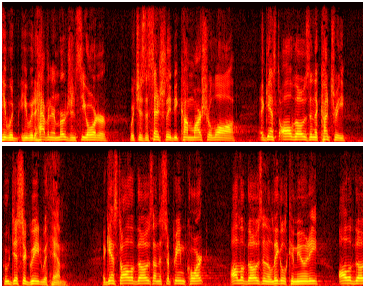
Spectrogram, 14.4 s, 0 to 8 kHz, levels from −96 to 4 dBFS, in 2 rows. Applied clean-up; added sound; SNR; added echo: none; none; none; none.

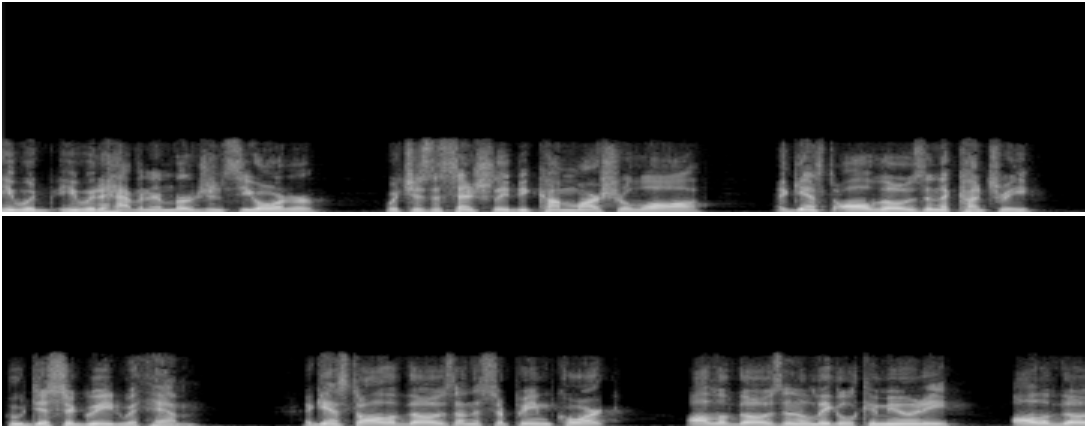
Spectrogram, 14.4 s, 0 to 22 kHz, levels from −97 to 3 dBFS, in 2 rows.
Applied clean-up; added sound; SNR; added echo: neural mask model DeepFilterNet 3.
